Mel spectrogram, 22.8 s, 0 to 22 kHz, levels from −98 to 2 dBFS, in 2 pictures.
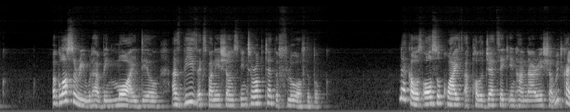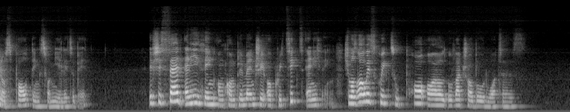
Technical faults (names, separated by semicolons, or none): none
